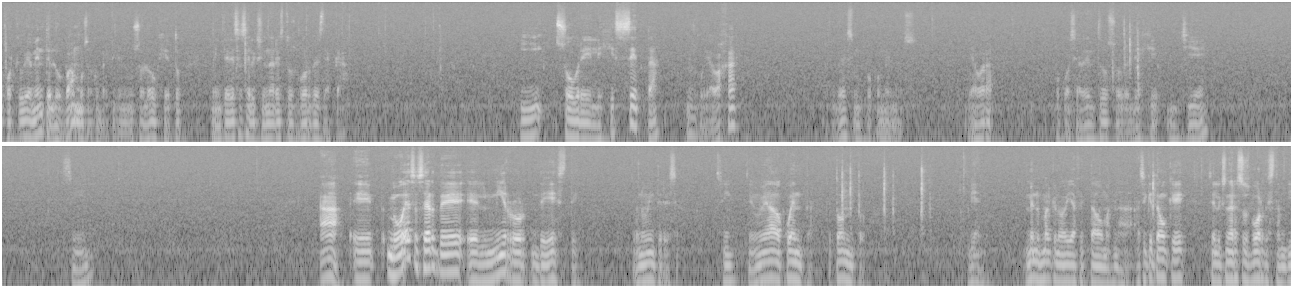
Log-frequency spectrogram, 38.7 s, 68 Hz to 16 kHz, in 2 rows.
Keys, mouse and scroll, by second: 0.9-2.2 middle drag, 2.4 scroll up 1, 3.1 right click, 3.8 shift+right click, 4.4 shift+right click, 5.1 shift+right click, 5.6 shift+right click, 6.3 shift+right click, 6.7 shift+scroll down 2, 7.0-8.2 middle drag, 8.4-9.7 middle drag, 10.4 click, 11.4-11.9 scroll up 2, 12.0 scroll up 2, 15.1-16.8 drag, 16.9 ctrl+z, 17.3-20.1 ctrl+middle drag, 21.0-23.3 drag, 28.7 click, 29.7-31.2 middle drag, 32.0 ctrl+z, 33.8-35.9 ctrl+middle drag, 36.0-36.5 scroll up 2, 37.2 shift+right click, 37.8 shift+right click, 38.4 shift+right click.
